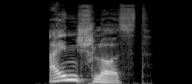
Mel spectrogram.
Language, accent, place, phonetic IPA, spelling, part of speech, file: German, Germany, Berlin, [ˈaɪ̯nˌʃlɔst], einschlosst, verb, De-einschlosst.ogg
- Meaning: second-person singular/plural dependent preterite of einschließen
